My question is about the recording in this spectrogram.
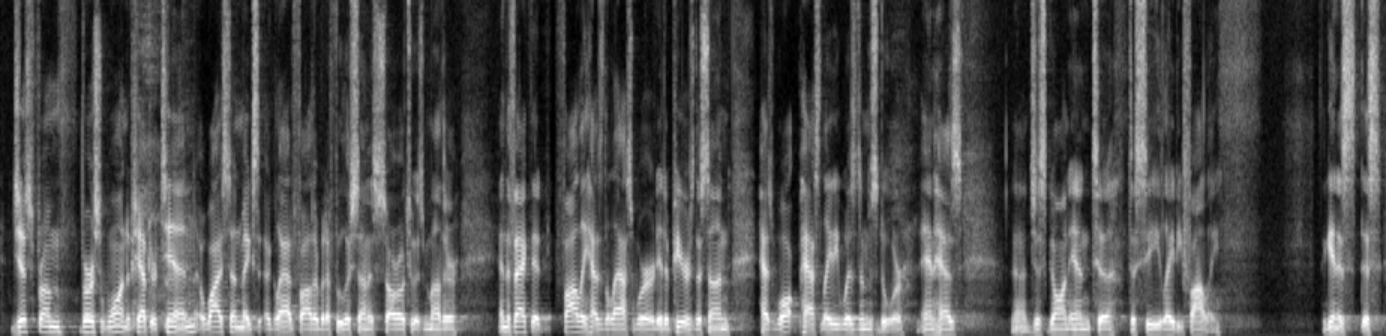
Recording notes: Today's episode is from the Christ Centered & Clear Conference in Glenrothes, Scotland.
